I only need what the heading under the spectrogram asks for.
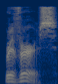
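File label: "reverse", American English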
